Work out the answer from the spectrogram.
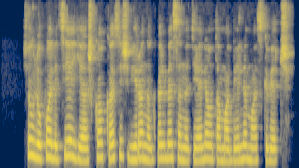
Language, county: Lithuanian, Kaunas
